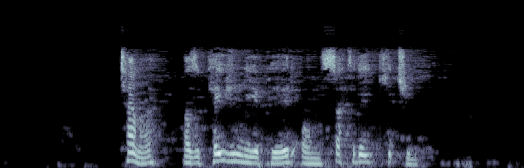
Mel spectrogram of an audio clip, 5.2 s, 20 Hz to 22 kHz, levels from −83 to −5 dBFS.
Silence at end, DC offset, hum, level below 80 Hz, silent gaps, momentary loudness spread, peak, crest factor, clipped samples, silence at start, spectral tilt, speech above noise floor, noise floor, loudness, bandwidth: 0.55 s; under 0.1%; none; -56 dBFS; none; 7 LU; -2 dBFS; 22 dB; under 0.1%; 1.2 s; -4 dB/octave; 42 dB; -65 dBFS; -22 LUFS; 7.2 kHz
